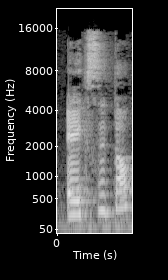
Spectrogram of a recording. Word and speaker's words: éxito: A gente tem aqui éxito, que é uma palavra cognata, que no português vai se escrever da mesma forma, tirando o acento, né, a acentuação. E a pronúncia vai ser diferente, êxito.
